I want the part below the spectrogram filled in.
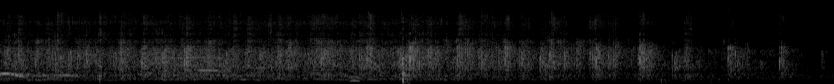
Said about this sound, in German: Die Leute geben noch Applaus.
